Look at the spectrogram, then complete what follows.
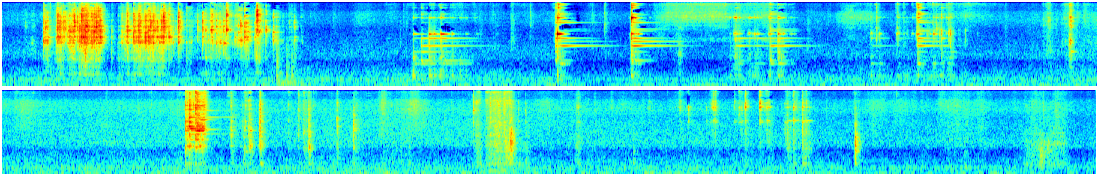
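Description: Lumps of calcium carbide clattering into the brass chamber of an old miner's carbide lamp, then scattered clinks, some of them ringing, as the lamp's brass parts are handled and fitted together. The rattle is densest in the first few seconds; the clinks thin out toward the end.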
